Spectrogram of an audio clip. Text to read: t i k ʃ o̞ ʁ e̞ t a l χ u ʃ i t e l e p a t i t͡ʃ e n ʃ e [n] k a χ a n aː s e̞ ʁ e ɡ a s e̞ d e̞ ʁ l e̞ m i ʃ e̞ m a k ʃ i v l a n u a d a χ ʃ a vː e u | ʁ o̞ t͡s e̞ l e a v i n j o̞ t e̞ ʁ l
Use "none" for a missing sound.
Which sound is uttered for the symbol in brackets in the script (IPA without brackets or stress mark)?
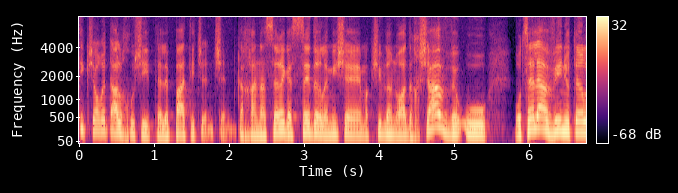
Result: n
